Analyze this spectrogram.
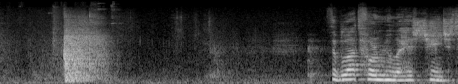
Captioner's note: door closing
